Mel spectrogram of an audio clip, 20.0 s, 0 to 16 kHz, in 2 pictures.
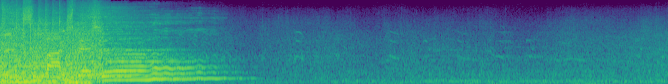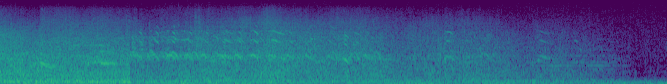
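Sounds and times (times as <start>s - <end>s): steady rushing noise: 0.0s - 1.7s.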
